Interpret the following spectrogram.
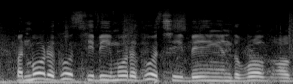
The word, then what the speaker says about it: Moto Guzzi: People call it Moto Guzzi, but I think you gotta pronounce this properly. Say Moto Guzzi. You gotta syllabicate every word.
